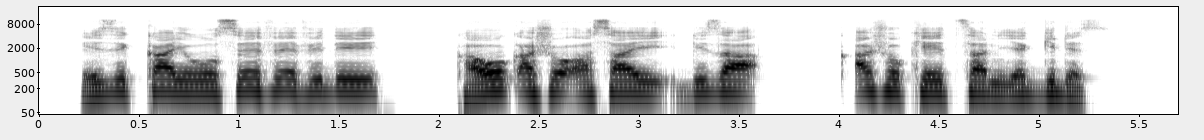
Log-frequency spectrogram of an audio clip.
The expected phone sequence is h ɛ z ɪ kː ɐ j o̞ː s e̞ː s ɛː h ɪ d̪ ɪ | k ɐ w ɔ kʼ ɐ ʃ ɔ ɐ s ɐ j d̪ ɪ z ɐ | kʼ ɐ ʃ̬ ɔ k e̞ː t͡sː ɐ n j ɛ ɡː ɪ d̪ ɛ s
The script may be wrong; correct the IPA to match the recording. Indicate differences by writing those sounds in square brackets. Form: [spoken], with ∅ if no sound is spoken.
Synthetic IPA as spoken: h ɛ z ɪ kː ɐ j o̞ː s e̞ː [f] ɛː [f] ɪ d̪ ɪ | k ɐ w ɔ kʼ ɐ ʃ ɔ ɐ s ɐ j d̪ ɪ z ɐ | kʼ ɐ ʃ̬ ɔ k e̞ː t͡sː ɐ n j ɛ ɡː ɪ d̪ ɛ s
